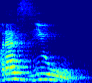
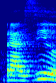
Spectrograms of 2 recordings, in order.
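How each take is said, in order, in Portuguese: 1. O som final é uma vogal parecida com U. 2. O som final é um L claro. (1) "a gente vai falar Brasil" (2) "a gente não vai falar Brasil"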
